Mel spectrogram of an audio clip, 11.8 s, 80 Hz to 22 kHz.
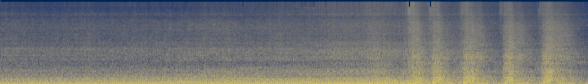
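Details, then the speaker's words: Chevy Nova small-block 350 with Holley Sniper EFI, running on open headers: loud, even rumble at idle with no miss, then a few throttle blips that rise and settle cleanly; sounds good. "okay so it sounds good that it's running and it sounds you're like I don't even hardly hear it look that's open headers"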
